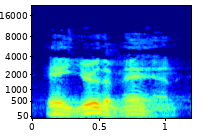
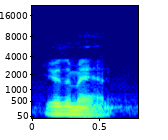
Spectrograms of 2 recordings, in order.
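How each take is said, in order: First: It sounds like casual, admiring praise. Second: It sounds like a grave, accusing charge.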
